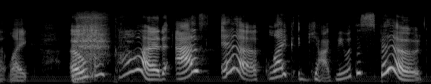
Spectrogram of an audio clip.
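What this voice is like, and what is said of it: Put-on Valley Girl accent. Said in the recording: “I love doing the Valley Girl accent.”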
